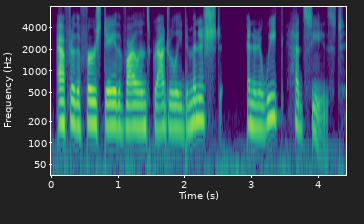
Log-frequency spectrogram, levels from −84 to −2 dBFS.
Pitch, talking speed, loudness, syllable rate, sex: 175 Hz, 190 wpm, -21 LUFS, 6.2 syllables/s, female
